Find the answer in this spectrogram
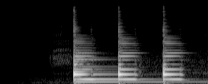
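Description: Six-string banjo guitar (ganjo) plucked: after a short silence, three evenly spaced chords about half a second apart, each with a bright attack that rings and decays over a sustained low bass note.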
